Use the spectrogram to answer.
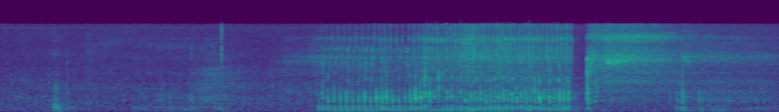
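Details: Sleeping boxer dog snoring: rapid rattling, snorting snore that builds for a few seconds, then stops abruptly.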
